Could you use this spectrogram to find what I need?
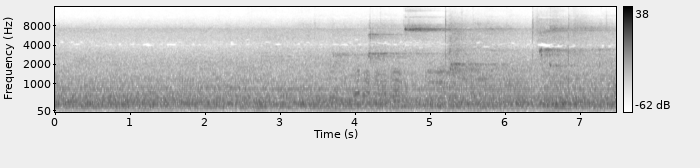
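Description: A ball smacks against a table.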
